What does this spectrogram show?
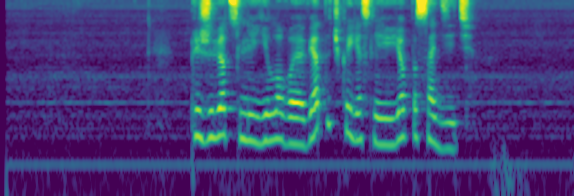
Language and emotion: Russian, neutral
